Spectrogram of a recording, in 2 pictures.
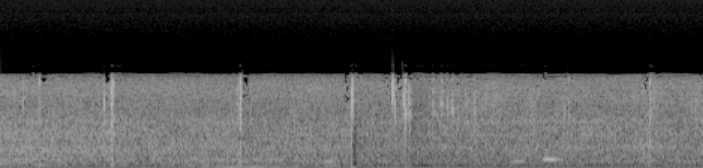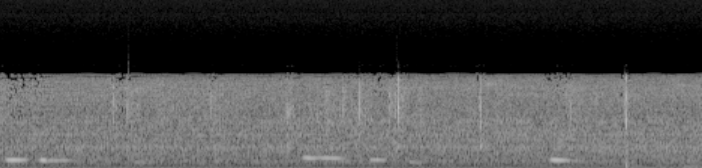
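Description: Small metal parts click and clink together as they are handled.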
